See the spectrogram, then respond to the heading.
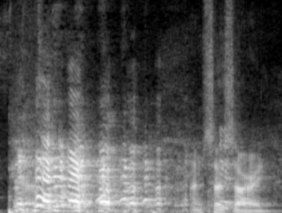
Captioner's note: people laugh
